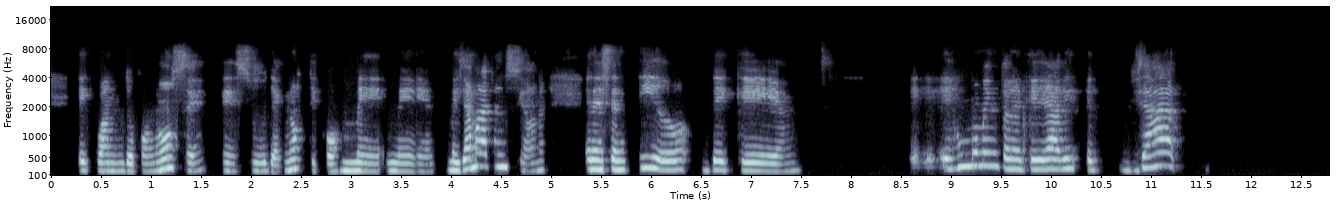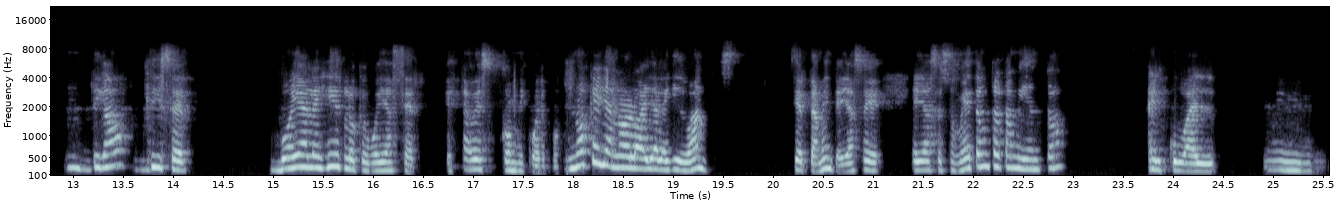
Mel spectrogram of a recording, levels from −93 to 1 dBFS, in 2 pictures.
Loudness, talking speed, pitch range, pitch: -22 LUFS, 140 wpm, 190-250 Hz, 215 Hz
